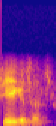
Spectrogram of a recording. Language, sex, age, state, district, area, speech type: Hindi, male, 45-60, Madhya Pradesh, Gwalior, rural, conversation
